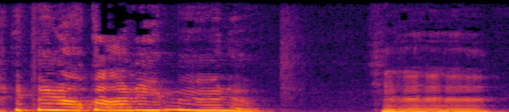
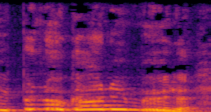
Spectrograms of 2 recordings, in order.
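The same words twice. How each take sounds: First: High, slow, whining protest; whiny child. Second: Very high whining puppet voice, "nicht" pushed hard; squeaky creature insisting she isn't tired; Elfriede's squeaky voice. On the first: Retold or imitated. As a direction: stretch it like a sleepy kid refusing bed. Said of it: "Dann sagt ihr doch immer". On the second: Acted. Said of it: "Das ist bei Elfriede genauso".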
